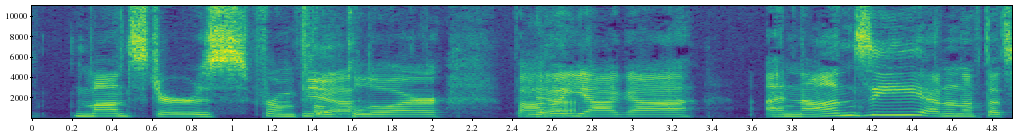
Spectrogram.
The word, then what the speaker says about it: Anansi: Baba Yaga, Anansi. I don't know if that's how you say it. Anansi, yeah.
